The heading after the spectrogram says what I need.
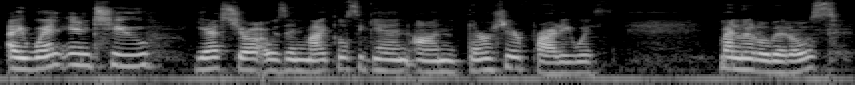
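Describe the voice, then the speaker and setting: A woman with a Texan accent hosting a craft livestream from her home, chatting casually with viewers, bubbly and quick to laugh. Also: mid-range voice, fairly bright tone, a little hiss or hum. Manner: chatty and bubbly, saying y'all often and laughing a lot. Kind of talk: casual live-stream chat with viewers.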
